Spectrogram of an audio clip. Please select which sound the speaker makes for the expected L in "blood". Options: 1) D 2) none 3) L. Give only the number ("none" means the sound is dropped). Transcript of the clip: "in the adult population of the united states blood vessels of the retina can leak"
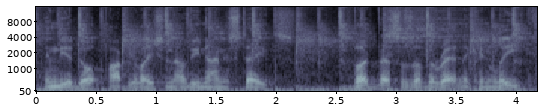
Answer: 2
